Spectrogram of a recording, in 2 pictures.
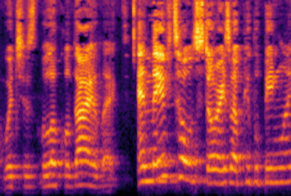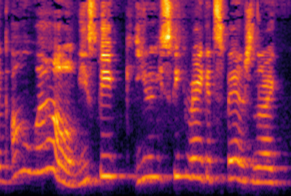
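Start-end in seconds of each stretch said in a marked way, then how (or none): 3.0-5.4 high-pitched imitation of an impressed stranger; mock amazement. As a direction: gush in mock surprise, pitched up. Mimics people amazed at fluent Spanish.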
